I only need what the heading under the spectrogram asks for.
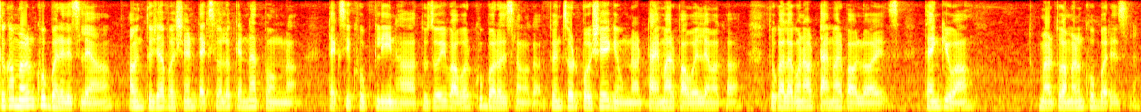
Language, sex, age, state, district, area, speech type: Goan Konkani, male, 18-30, Goa, Tiswadi, rural, spontaneous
